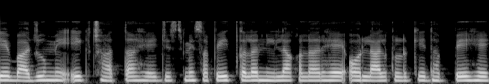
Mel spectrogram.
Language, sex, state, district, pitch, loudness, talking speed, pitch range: Hindi, female, Delhi, New Delhi, 185 Hz, -14 LUFS, 220 wpm, 180-190 Hz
